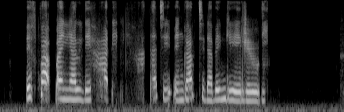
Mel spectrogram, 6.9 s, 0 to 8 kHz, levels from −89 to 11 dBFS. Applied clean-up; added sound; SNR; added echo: neural diffusion model UNIVERSE++.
